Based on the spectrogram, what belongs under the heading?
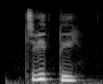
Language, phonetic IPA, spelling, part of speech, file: Russian, [t͡svʲɪˈtɨ], цветы, noun, Ru-цветы.ogg
- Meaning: 1. nominative/accusative plural of цвето́к (cvetók, “flowering plant”) 2. nominative/accusative plural of цвет (cvet)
